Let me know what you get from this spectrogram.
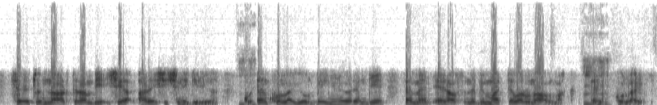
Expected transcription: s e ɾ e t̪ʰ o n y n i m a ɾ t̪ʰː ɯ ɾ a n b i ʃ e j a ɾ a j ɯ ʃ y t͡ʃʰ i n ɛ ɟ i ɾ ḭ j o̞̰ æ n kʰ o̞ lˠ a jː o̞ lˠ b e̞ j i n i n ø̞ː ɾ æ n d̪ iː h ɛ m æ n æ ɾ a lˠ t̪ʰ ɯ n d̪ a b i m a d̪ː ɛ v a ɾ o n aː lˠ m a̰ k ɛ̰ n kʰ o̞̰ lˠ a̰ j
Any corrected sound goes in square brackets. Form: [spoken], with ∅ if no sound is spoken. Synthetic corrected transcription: s e ɾ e t̪ʰ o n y n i [∅] a ɾ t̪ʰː ɯ ɾ a n b i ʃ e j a ɾ a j ɯ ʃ [i] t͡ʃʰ i n ɛ ɟ i ɾ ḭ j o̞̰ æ n kʰ o̞ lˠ a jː o̞ lˠ b e̞ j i n i n ø̞ː ɾ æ n d̪ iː h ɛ m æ n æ ɾ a lˠ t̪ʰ ɯ n d̪ a b i m a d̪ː ɛ v a ɾ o n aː lˠ m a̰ k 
